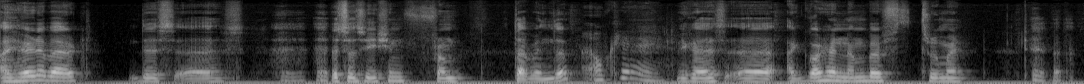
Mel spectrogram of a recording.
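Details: Stuttering (stammering) in a young male member of a stammering association, about one month in the association; he also reports dyslexia.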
